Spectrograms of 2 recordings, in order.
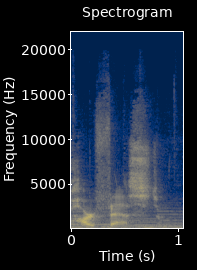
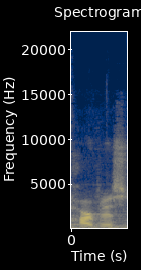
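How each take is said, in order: First: The middle consonant is an F sound. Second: The middle consonant is a V sound. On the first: The speaker calls it right. "I should really be pronouncing it Harfest" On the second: The speaker calls it wrong. "I just want to pronounce it Harvest"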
